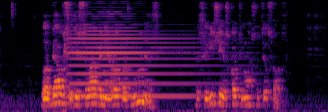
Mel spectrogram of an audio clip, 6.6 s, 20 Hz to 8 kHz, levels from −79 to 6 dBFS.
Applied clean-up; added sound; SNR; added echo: none; Bowed string instrument; 7 dB; reverberation time 0.3 s.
